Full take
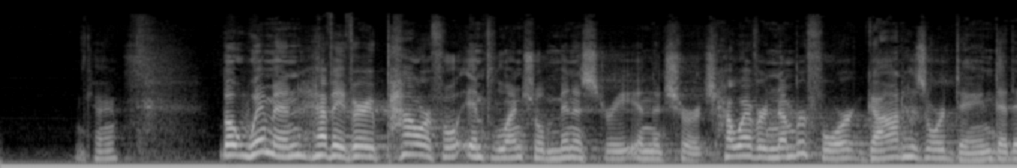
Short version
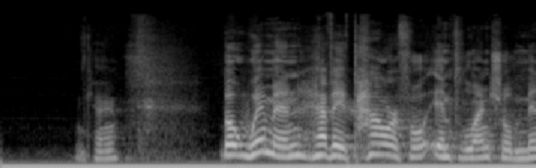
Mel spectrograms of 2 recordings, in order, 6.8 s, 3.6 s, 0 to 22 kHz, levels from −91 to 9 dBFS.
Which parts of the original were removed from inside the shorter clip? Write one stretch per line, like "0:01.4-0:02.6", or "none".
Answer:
0:02.3-0:02.5

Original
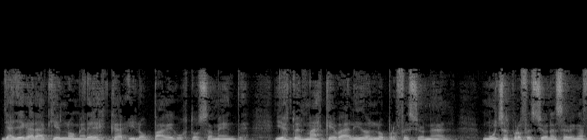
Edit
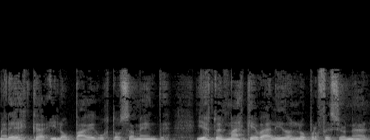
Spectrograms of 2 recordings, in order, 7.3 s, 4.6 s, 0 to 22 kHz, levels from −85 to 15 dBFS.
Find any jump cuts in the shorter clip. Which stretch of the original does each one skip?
none

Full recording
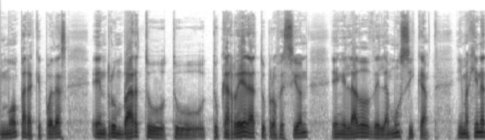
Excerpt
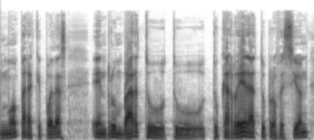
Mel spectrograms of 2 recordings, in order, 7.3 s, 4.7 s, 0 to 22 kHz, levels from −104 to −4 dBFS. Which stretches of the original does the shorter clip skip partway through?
none

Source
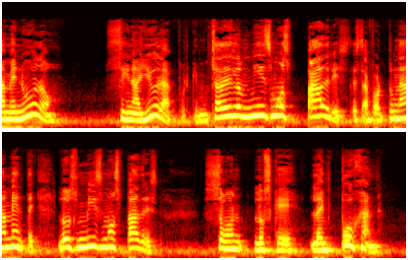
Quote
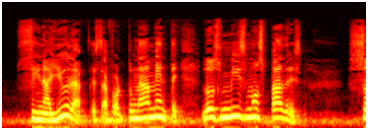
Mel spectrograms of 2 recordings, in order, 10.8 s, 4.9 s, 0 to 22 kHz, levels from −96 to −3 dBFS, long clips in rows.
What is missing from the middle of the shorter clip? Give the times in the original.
0:02.3-0:04.6

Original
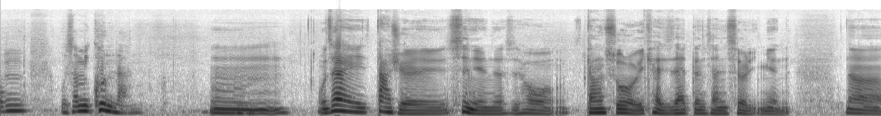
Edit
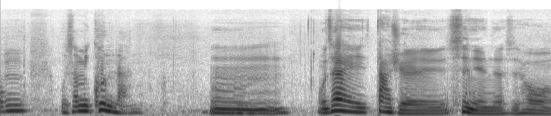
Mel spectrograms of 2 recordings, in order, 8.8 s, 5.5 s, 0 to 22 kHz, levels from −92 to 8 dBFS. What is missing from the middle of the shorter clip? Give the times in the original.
none

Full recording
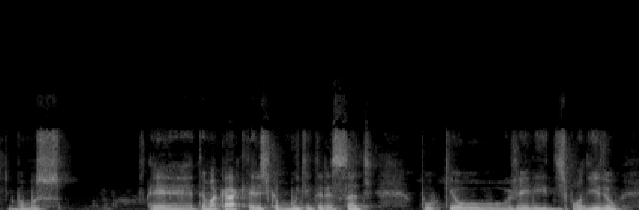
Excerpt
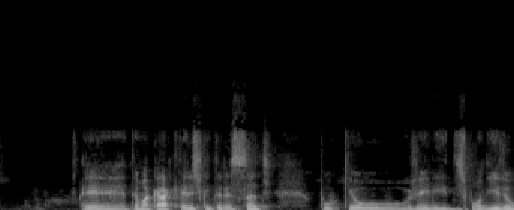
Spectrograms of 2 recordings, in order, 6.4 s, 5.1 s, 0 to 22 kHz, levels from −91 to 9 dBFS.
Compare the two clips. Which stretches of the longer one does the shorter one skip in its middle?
0:02.7-0:03.0

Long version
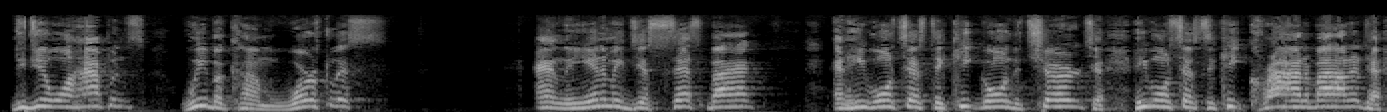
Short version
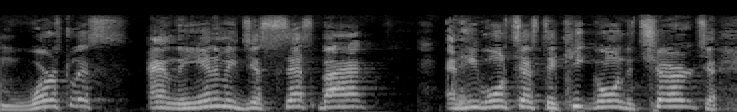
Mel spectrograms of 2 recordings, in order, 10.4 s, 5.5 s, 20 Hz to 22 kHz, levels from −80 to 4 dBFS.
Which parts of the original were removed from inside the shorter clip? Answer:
0:03.0-0:04.0

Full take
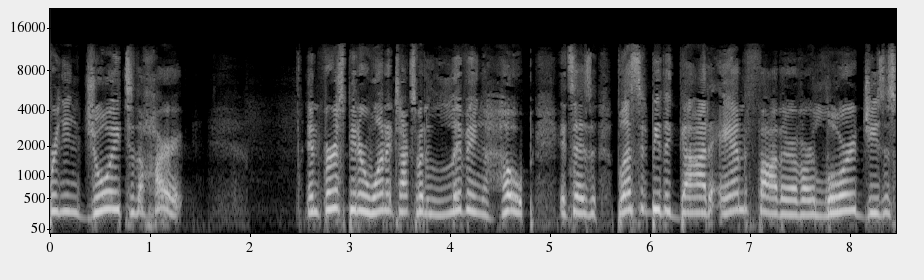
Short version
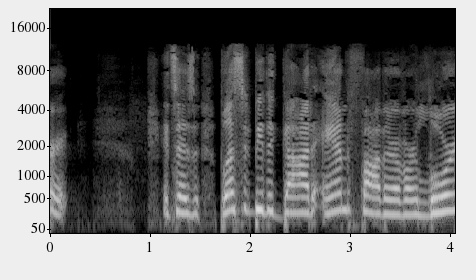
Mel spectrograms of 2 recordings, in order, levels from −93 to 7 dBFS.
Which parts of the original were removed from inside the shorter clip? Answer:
0:02.1-0:05.0

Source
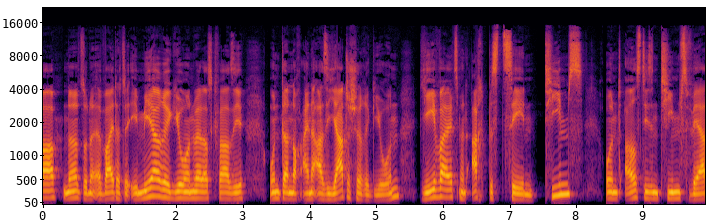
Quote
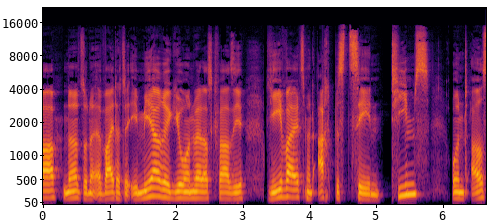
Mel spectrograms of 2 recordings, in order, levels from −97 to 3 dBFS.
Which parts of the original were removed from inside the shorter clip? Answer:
0:03.3-0:05.6

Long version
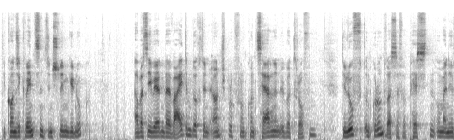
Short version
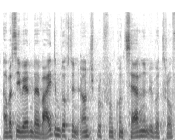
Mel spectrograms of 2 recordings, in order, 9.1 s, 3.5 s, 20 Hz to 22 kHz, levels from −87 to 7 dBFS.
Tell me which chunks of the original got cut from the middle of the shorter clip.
none

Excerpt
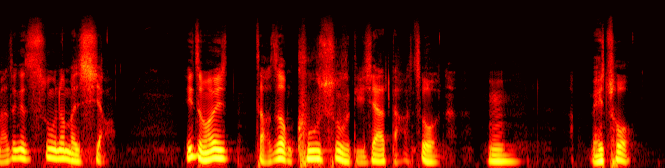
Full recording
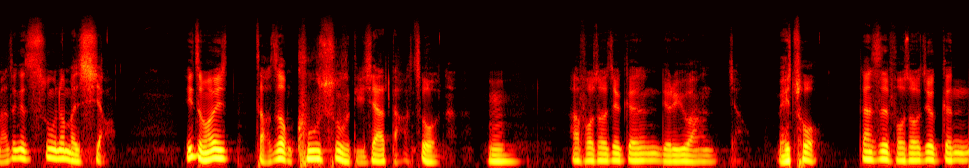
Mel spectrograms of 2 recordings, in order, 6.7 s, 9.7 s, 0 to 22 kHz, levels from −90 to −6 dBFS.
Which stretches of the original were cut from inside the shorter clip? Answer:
0:05.7-0:07.6

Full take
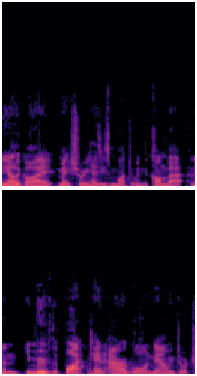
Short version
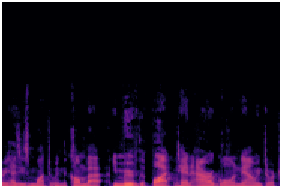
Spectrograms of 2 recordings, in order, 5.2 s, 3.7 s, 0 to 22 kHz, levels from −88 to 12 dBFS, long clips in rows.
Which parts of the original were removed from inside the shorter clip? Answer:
0:02.5-0:02.8

